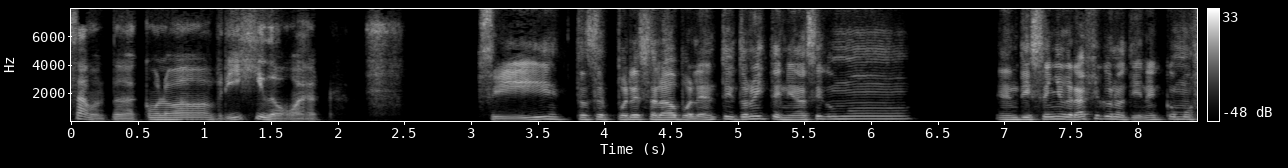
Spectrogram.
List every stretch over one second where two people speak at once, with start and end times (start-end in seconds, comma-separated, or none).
none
